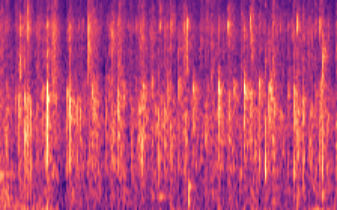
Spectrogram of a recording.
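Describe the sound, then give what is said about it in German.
An audience applauds steadily for several seconds for an audience member called up to the front, a dense wash of many hands clapping at once with no single rhythm, fairly loud and unbroken throughout. “Bitte einen kleinen großen Applaus.”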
